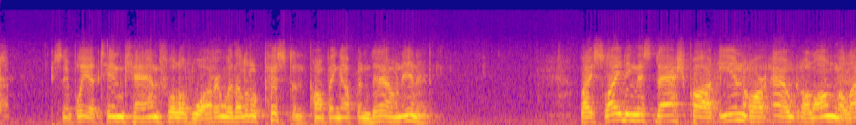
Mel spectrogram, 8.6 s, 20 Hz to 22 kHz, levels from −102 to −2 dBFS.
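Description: No technical faults are audible.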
